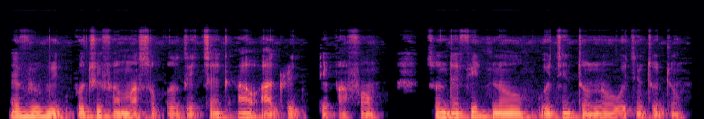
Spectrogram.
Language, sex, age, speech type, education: Nigerian Pidgin, male, 15-29, spontaneous, tertiary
